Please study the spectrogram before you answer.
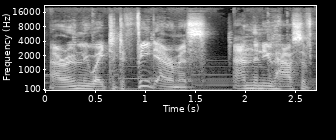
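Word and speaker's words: Eramis: europa we're going to meet aramis which is exactly how he pronounces the name by the way i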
